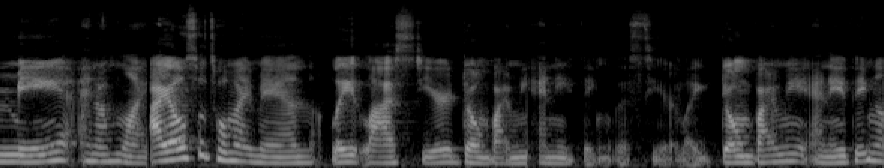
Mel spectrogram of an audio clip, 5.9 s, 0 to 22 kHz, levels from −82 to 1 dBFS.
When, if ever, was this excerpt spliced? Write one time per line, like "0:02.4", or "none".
0:00.9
